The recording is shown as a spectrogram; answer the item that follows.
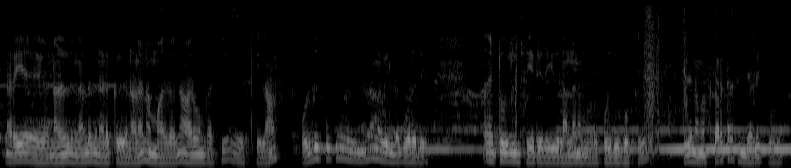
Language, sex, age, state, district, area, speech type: Tamil, male, 18-30, Tamil Nadu, Tiruvarur, urban, spontaneous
